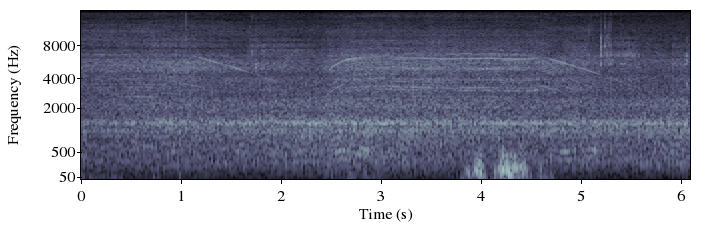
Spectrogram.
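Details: High-pitched whining otologic burr with steady hiss and pitch changes, drilling a posterior tympanotomy to reach the middle ear and round window during cochlear implant surgery.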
